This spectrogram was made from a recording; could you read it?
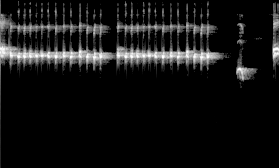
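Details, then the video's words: Olive-backed sunbird (konin), a lively caged singer used for masteran training, giving a mesin jahit style stretch: a long, rapid, even trill of high buzzy notes, a short pause, a second trill, then a lower chip. "TERAPI KONIN GACOR FULL TEMBAKAN RAPAT!!!MESIN JAHIT,LENGKINGAN DAN BESETAN."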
